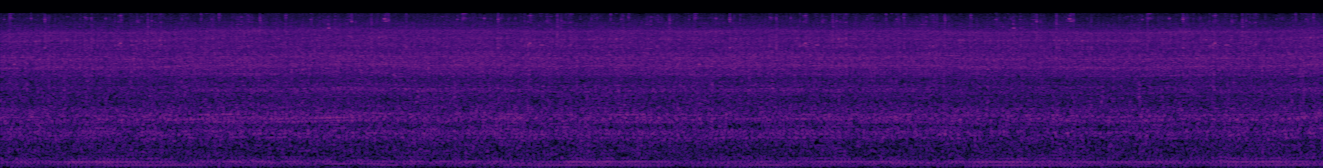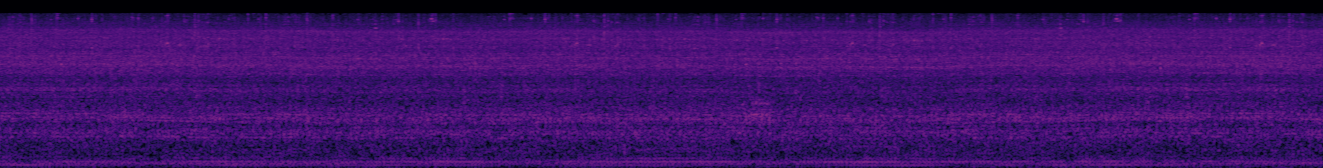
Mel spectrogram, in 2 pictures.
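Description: A tractor engine drones steadily at a low pitch.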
